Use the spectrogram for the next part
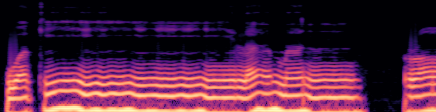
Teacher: Dikarenakan keberadaan posisi ini terdapat tanda saktah, maka tidak boleh lagi dibaca marro, tapi harus dibaca man, lalu berhenti sejenak atau berhenti satu ketukan tanpa melepaskan napas, lalu dilanjutkan dengan membaca rokin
